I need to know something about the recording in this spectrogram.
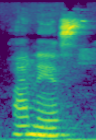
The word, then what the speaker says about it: honest: H is silent in the word to. For example, Our becomes our, school becomes school, honest becomes honest.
